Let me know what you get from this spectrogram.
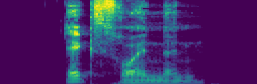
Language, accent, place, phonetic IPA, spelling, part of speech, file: German, Germany, Berlin, [ˈɛksˌfʀɔɪ̯ndɪn], Exfreundin, noun, De-Exfreundin.ogg
- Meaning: ex-girlfriend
